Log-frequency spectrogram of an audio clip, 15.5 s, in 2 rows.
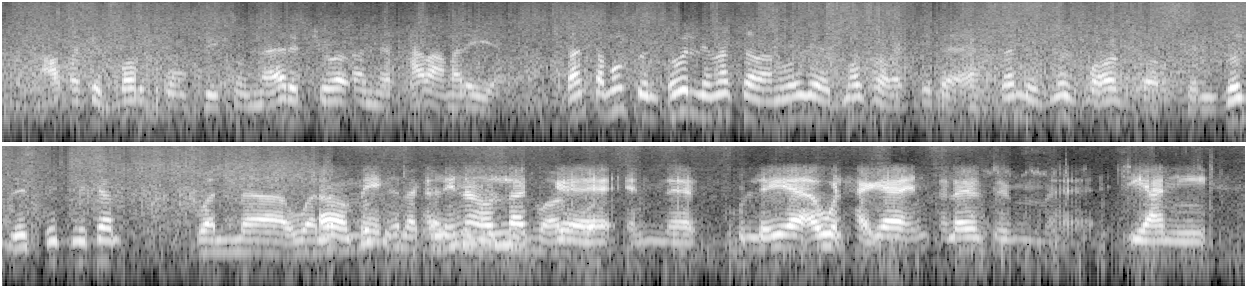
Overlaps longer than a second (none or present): present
